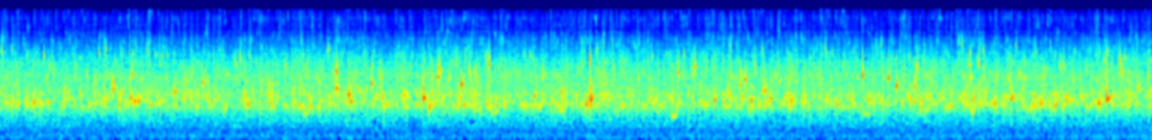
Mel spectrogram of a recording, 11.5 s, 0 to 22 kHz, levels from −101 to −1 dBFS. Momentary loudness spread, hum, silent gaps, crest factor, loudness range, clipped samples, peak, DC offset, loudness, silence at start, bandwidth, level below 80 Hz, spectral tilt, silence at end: 8 LU; none; none; 26 dB; 2 LU; under 0.1%; -6 dBFS; under 0.1%; -29 LUFS; 0 s; 17 kHz; -76 dBFS; 2 dB/octave; 0 s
